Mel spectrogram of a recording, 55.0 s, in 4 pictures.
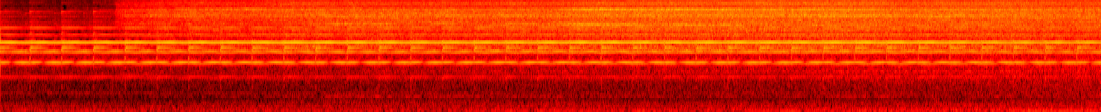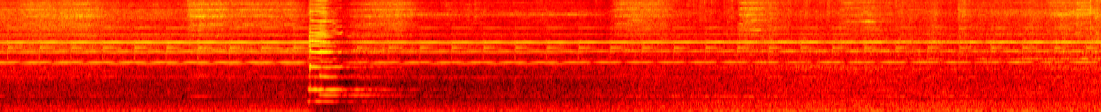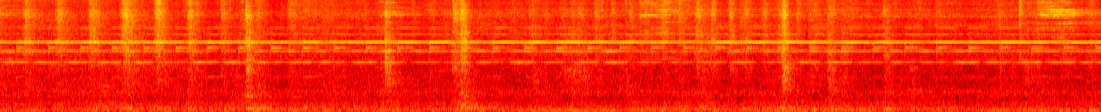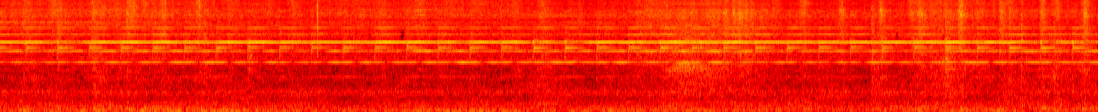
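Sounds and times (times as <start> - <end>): level crossing alarm ringing: 0.0 - 55.0
train passing: 1.4 - 55.0
locomotive horn blast: 17.6 - 18.8
wheels clicking over rail joints: 17.6 - 55.0.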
